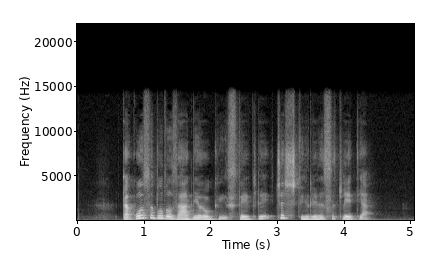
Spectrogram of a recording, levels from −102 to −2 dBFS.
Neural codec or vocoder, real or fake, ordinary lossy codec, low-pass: codec, 32 kHz, 1.9 kbps, SNAC; fake; none; 14.4 kHz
